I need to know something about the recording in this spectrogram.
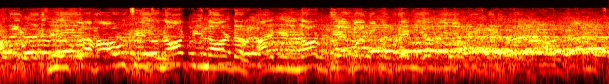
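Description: Many voices shouting and talking over one another at once: the uproar of members in a parliamentary chamber.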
